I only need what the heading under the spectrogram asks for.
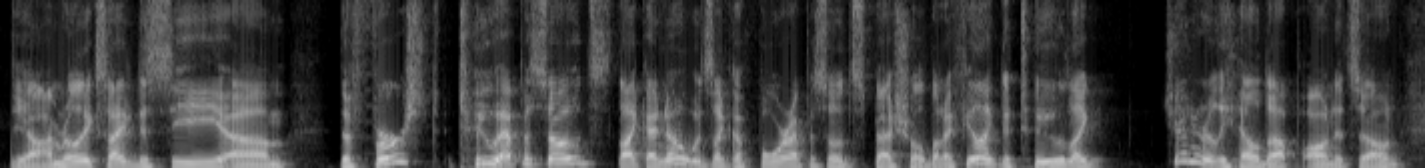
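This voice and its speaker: A man co-hosting a casual show of reactions to anime, his voice raspy and hoarse as he recovers from losing it, chatty and full of likes and ums. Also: a little high, very animated, a little fast, fairly bright tone. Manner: chatty, says like and um often. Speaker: co-host.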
